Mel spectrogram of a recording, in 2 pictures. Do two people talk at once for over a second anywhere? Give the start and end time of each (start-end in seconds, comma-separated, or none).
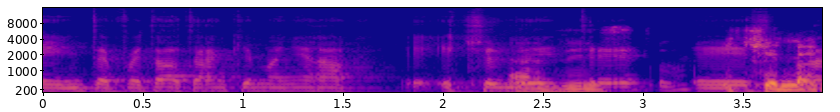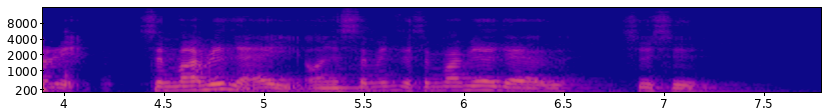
2.3-4.1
